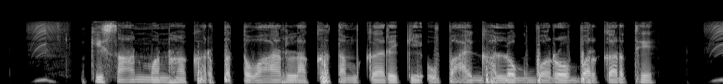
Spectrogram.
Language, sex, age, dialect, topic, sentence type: Chhattisgarhi, male, 31-35, Eastern, agriculture, statement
